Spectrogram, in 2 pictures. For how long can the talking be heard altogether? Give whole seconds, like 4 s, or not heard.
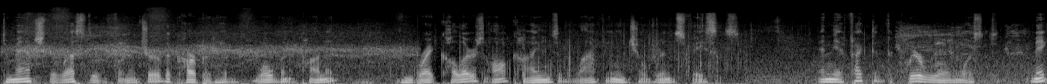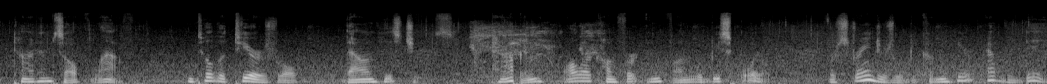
21 s.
